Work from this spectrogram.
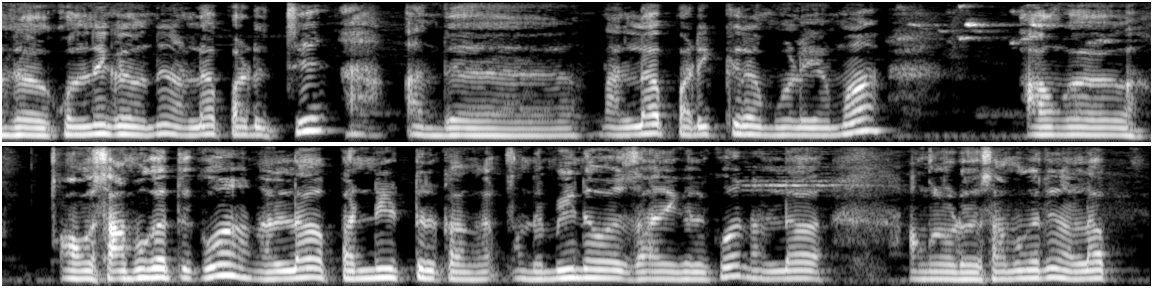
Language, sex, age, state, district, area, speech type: Tamil, male, 18-30, Tamil Nadu, Namakkal, rural, spontaneous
